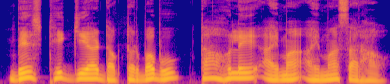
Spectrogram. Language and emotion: Santali, neutral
